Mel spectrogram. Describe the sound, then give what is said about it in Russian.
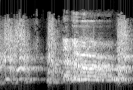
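Several village dogs from all the yards bark and howl together at a bear in a loud, sustained chorus, with overlapping yelps and drawn-out howls, briefly dipping before swelling again. “А собаки почуяли медведя и бросились на него. Со всех дворов бегут, лают.”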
